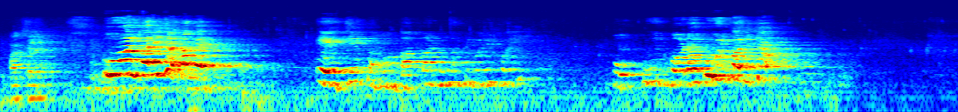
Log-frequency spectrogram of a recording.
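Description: A woman speaks with emotion, close by.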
